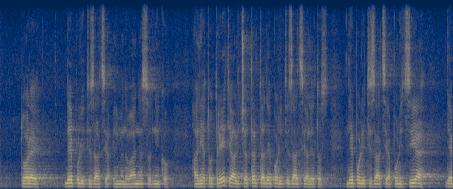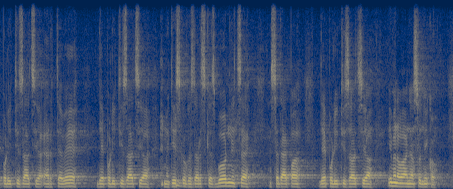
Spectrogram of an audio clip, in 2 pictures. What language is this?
Slovenian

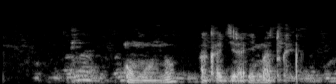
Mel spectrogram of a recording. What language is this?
Kinyarwanda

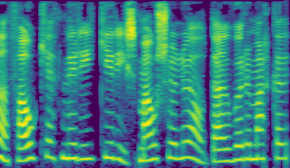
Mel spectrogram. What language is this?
Icelandic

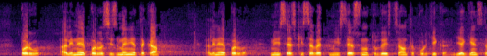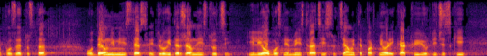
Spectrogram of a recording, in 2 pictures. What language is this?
Bulgarian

